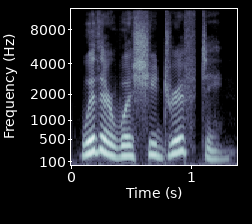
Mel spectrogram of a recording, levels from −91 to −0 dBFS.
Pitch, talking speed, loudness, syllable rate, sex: 195 Hz, 175 wpm, -19 LUFS, 4.9 syllables/s, female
